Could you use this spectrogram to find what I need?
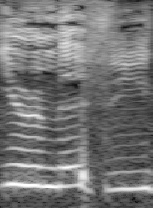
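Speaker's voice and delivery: shrill, booming, very high, loud goofy cartoon voice. Talking about favourite characters with a friend, doing a best Kuwabara impression. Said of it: "That's my best Kuwabara".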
